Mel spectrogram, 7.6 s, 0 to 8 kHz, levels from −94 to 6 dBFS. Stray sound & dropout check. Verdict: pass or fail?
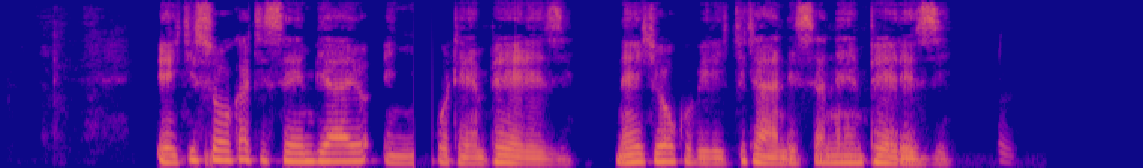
fail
